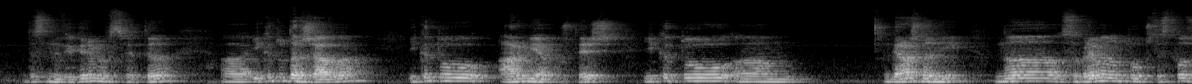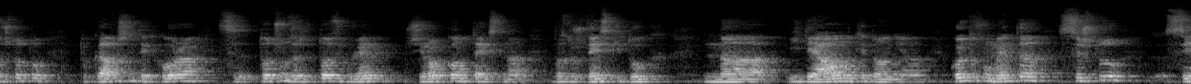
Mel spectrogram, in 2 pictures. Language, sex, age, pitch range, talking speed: Bulgarian, male, 30-49, 125-150 Hz, 105 wpm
